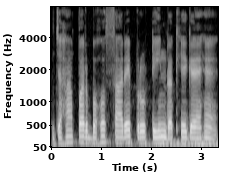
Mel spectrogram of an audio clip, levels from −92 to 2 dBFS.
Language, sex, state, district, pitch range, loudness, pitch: Hindi, male, Bihar, Patna, 120-130 Hz, -17 LUFS, 125 Hz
